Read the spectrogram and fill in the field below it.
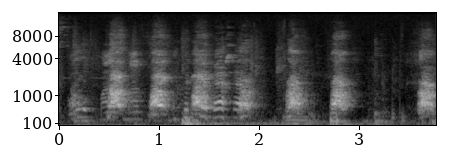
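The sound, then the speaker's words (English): A guard dog barks repeatedly in a quick, steady series of sharp yaps, about seven or eight in under four seconds, not very loud. “We got the guard dog on deck.”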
